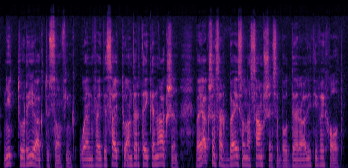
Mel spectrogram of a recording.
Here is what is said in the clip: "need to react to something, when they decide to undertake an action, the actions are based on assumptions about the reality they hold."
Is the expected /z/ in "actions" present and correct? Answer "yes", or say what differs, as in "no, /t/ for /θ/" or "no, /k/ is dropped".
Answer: no, /s/ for /z/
